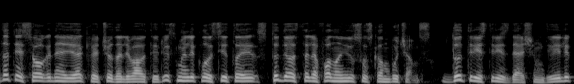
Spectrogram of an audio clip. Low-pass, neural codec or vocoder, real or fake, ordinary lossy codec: 7.2 kHz; none; real; MP3, 48 kbps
